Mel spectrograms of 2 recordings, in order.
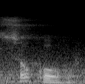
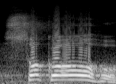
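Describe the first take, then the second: First: It is said flatly and calmly. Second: It is said loudly and shouted.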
